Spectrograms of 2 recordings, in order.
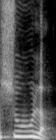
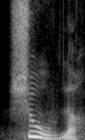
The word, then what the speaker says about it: Schule: Okay, when these three follow S, then S will be pronounced as SH of English. It means it will sound like sh. Sh. Zum Beispiel, die Schule. Die Schule. S is followed by CH. So, Schule.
